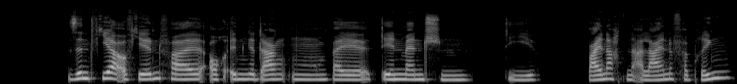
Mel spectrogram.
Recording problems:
none

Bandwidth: 14 kHz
